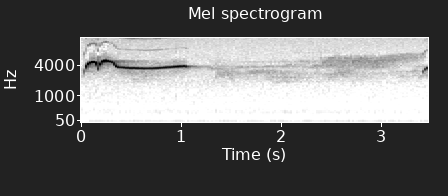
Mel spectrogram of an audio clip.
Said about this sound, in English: The wood pewee, the prevailing species in this locality, arrests your attention by his sweet, pathetic cry. There is room for it also in the deep woods, as well as for the more prolonged and elevated strains.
